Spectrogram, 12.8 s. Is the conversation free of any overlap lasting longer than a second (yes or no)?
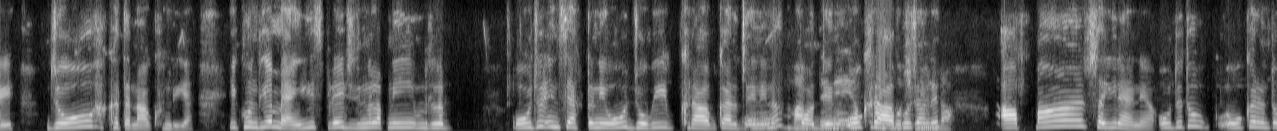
no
